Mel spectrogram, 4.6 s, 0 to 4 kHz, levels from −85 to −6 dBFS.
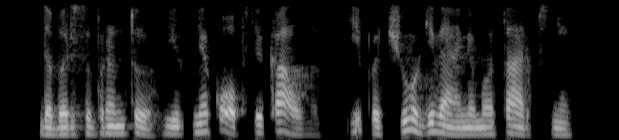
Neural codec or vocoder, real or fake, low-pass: none; real; 3.6 kHz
